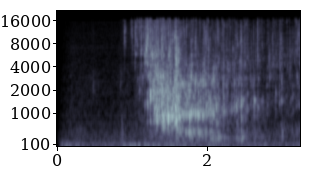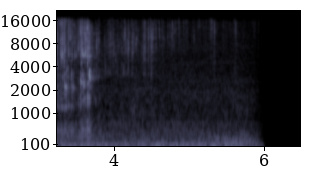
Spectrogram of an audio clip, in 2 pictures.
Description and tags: pouring water (short) 03
Bottle, Glass, Liquid, Water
